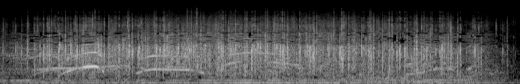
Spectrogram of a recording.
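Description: The audience at a humorous Urdu poetry mushaira breaks into sustained applause and crowd noise, loud and dense, with a few voices calling out over the clapping.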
